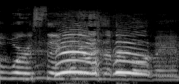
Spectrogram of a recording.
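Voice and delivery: laughing shout. Real, not acted. Laughing shout at gag gift.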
